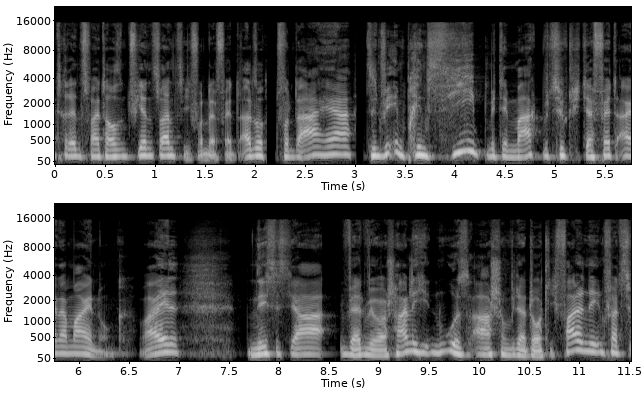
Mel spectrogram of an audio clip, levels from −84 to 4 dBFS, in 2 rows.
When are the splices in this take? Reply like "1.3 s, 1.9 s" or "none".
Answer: none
